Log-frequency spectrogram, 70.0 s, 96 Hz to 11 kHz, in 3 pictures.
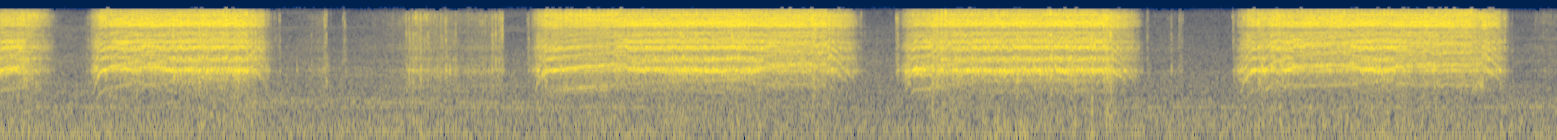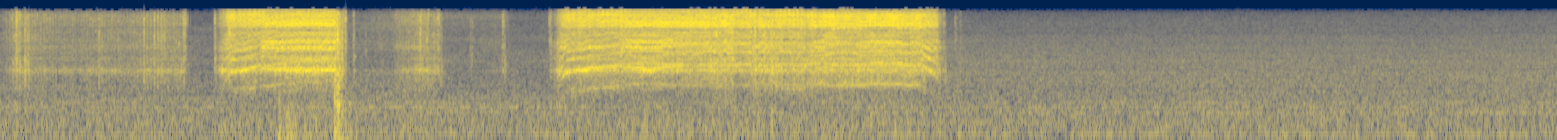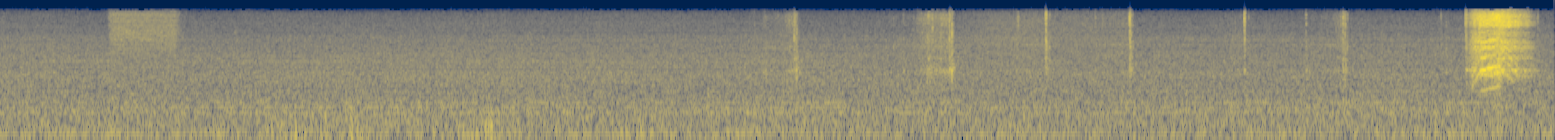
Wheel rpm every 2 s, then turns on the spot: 50, 140, 10, 20, 120, 160, 70, 150, 60, 80, 160, 40, 20, 90, 90, 10, 150, 160, 110, 0, 0, 0, 0, 0, 0, 0, 0, 0, 0, 0, 0, 0, 0, 10, 30.
4-8 22-26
